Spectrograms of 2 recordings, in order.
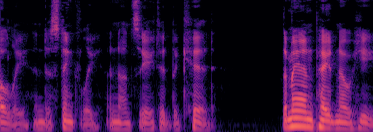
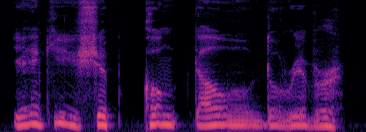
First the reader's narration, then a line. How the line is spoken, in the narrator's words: the quavering response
